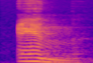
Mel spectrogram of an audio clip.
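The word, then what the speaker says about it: Н: next one is m n I know it looks like an H but it's pronounced like an n as in never n n the way I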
